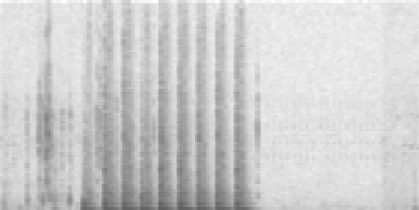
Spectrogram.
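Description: Rapid, heavy knocking on a door: about a dozen blows in quick succession, roughly seven a second, starting about a second in and stopping abruptly.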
